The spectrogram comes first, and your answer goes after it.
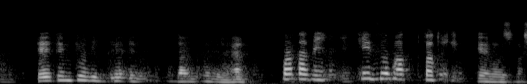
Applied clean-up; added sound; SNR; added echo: neural mask model DeepFilterNet 3.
